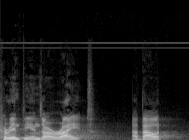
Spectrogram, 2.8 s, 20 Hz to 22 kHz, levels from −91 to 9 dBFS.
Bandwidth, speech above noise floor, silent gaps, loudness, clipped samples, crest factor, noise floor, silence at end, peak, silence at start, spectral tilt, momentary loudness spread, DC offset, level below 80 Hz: 16 kHz; 37 dB; none; -19 LUFS; under 0.1%; 18 dB; -56 dBFS; 0.35 s; -4 dBFS; 0 s; -7 dB/octave; 11 LU; under 0.1%; -64 dBFS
